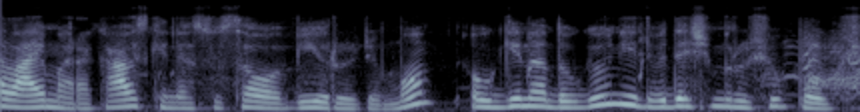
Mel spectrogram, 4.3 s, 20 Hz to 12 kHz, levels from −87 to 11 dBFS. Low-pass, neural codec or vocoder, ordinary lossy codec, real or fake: 7.2 kHz; none; Opus, 24 kbps; real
